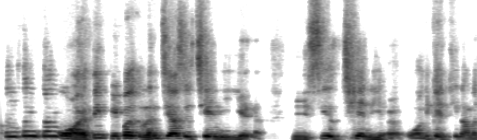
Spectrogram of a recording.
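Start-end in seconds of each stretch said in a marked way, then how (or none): 0.0-0.6 high-pitched playful ding-ding-ding; imitated ringing. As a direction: chime it out like a little bell. Imitates sounds heard from afar.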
